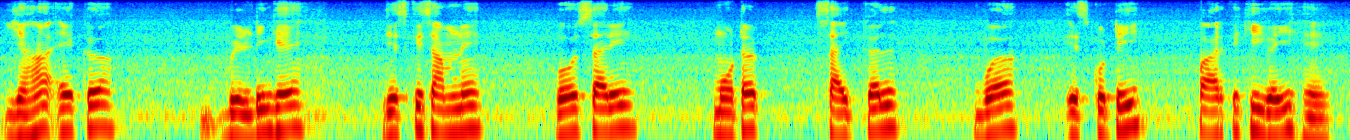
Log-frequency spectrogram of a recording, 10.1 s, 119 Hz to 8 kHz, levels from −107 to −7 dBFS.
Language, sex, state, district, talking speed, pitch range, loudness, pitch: Hindi, male, Andhra Pradesh, Guntur, 95 wpm, 140-210 Hz, -16 LUFS, 160 Hz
